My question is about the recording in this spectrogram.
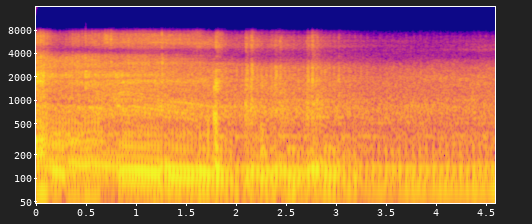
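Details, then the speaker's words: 1992 Kawasaki KLR650 single after carburetor overhaul, electrical issue from fried wire harness still unresolved: fast idle thumping, picking up cleanly with each blip, no misfire or stumble; runs healthy and torquey. "All right, just got the KLR done. Well, at least got it running good. Went through the carburetor on it."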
